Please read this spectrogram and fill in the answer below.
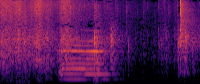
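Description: Plastic packs of sliced cold cuts crinkling as they are handled and checked, with a short hummed 'hm' about half a second in and a light click near the end.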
